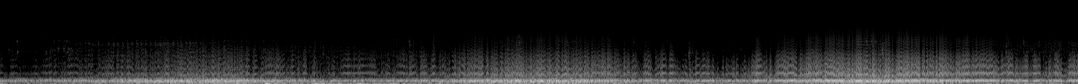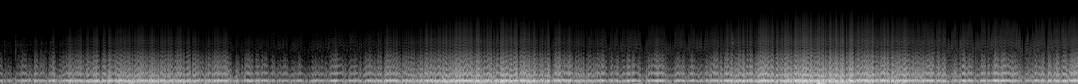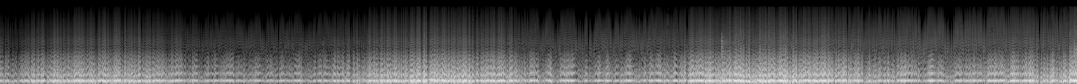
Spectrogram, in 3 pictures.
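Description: Designed sci-fi soundscape: a steady low drone that swells and fades about every three to four seconds, growing louder and brighter throughout, with a noisy hiss building up in the second half.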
